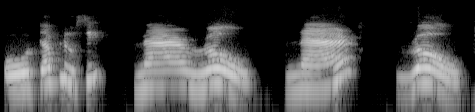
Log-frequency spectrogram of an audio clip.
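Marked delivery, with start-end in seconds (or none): 1.3-4.6 "narrow" slowly as na, pause, row; broken into syllables. Shown as a demonstration. Teacher counting syllables, "narrow" split in two. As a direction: pull "narrow" apart into two long beats. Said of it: "So two syllables".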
